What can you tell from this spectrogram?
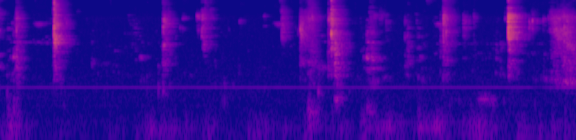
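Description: Wet clicks and squelches of eating rice and curry by hand: fingers mixing rice with egg-chicken curry on a plate, then chewing and lip smacks as handfuls go to the mouth. A faint steady hum runs underneath.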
